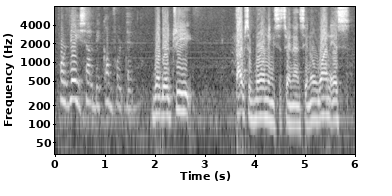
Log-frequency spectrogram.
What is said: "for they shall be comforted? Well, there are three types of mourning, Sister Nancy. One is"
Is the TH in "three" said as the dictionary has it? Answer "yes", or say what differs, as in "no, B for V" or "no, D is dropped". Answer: no, T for TH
